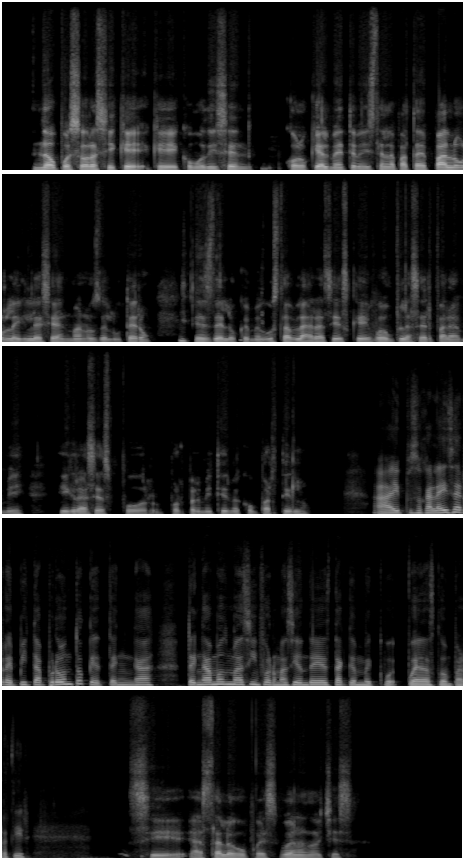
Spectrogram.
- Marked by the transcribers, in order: tapping; chuckle; other noise
- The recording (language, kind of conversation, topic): Spanish, podcast, ¿Qué mito sobre la educación dejaste atrás y cómo sucedió?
